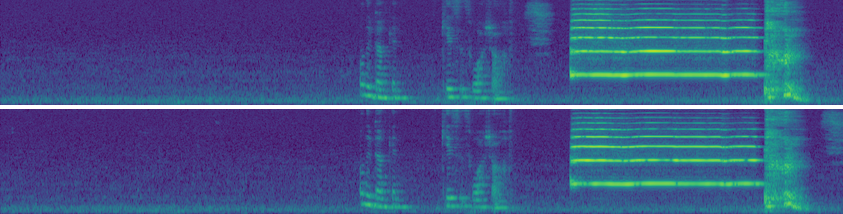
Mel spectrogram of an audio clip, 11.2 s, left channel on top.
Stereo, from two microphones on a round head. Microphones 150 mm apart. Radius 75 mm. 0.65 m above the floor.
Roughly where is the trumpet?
Left.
